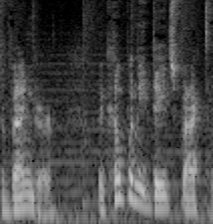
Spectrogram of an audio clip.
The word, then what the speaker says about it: Wenger: click the link below to skip ahead technically pronounced wenger the company dates back to the late 1800s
